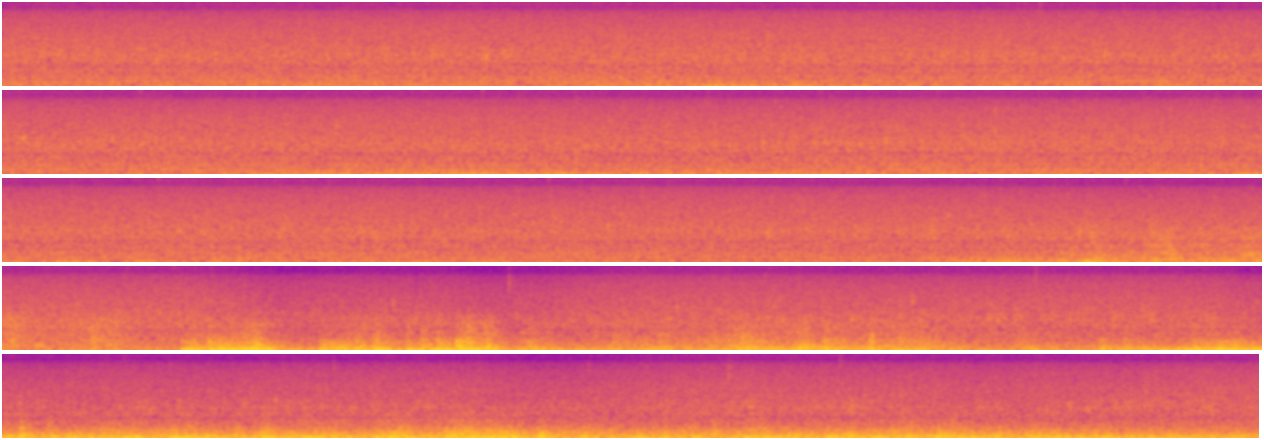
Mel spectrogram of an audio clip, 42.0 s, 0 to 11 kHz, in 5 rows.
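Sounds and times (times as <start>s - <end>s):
steady rain hiss: 0.0s - 41.9s
thunder rumbling: 23.8s - 41.9s.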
